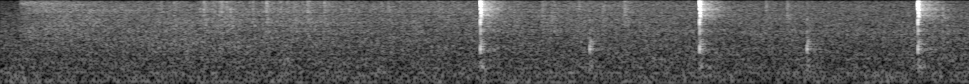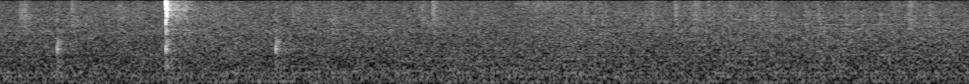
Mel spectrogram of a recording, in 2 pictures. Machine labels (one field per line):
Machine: valve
